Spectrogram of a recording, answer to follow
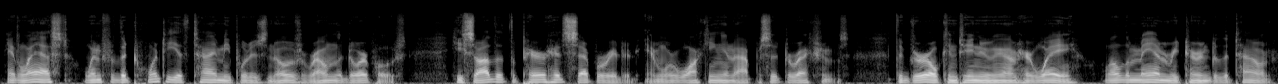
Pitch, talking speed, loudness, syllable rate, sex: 90 Hz, 190 wpm, -18 LUFS, 5.1 syllables/s, male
